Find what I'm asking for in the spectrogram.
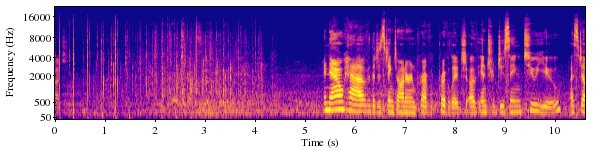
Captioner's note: applause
